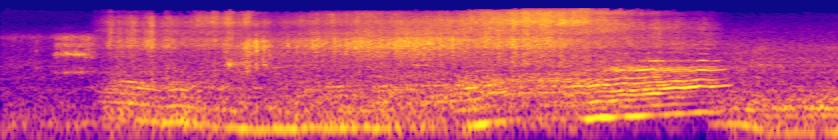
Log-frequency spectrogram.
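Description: A second rally car engine roars loudly, shifting gears as it races by.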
